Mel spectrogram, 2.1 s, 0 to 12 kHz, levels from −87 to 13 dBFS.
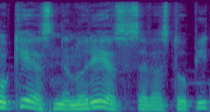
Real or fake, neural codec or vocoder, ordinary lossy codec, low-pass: fake; vocoder, 48 kHz, 128 mel bands, Vocos; AAC, 48 kbps; 10.8 kHz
